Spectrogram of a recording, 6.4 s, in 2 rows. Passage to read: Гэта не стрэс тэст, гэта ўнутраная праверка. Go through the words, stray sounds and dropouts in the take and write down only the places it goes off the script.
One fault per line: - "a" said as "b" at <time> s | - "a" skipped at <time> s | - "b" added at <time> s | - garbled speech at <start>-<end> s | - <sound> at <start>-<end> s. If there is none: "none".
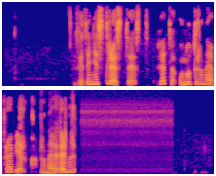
- garbled speech at 3.7-4.3 s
